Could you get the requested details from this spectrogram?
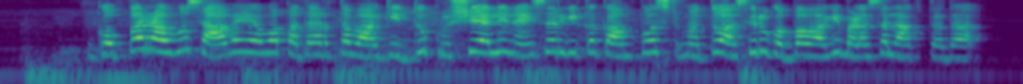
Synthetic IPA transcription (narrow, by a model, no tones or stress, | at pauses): ɡɔbːɐɾɐʋusaːʋɛjɐʋɐpɐd̪aːɾt̪ʰɐʋaːɡid̪ːukɾuʂijɐlːinɐjsɐɾɡikɐkaːmpoːsʈmɐt̪ːuɐsiɾuɡɔbːɐʋaːɡibɐɭɐsɐlaːɡt̪ɐd̪ɐ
